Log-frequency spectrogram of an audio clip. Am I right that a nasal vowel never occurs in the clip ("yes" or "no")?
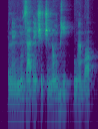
no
